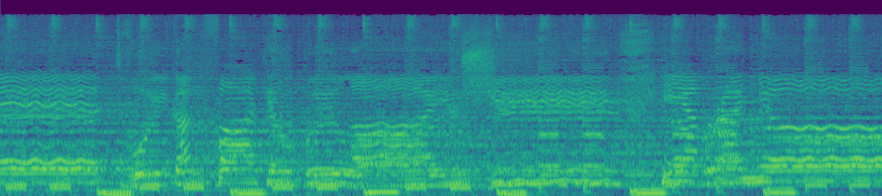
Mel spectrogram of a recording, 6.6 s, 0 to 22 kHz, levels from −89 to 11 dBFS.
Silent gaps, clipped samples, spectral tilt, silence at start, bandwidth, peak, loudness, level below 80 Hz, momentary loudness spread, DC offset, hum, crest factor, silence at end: none; under 0.1%; -5 dB/octave; 0 s; 16.5 kHz; 0 dBFS; -12 LUFS; -22 dBFS; 3 LU; under 0.1%; none; 12 dB; 0 s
